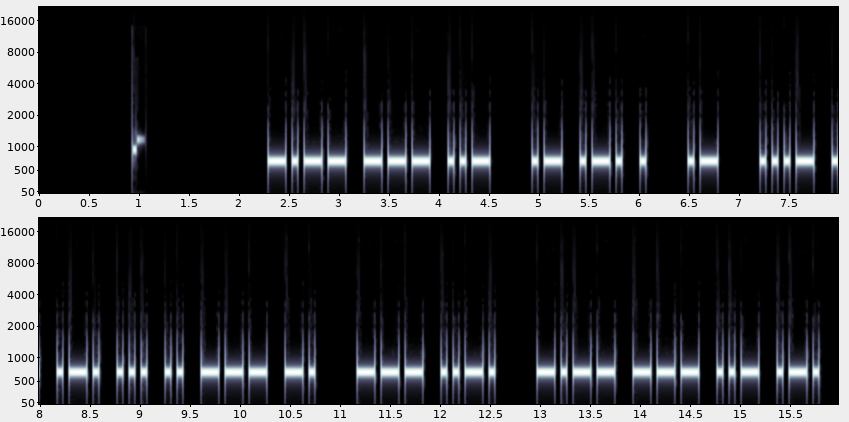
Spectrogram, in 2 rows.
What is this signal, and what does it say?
Morse code, heard as a keyed tone, about 19 wpm, 700 Hz. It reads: YOU ARE A VERSION OF YOUR
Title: Sentences from Top 1400 Words 20wpm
